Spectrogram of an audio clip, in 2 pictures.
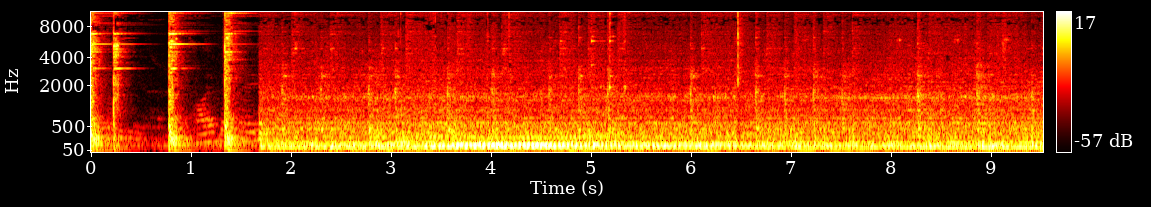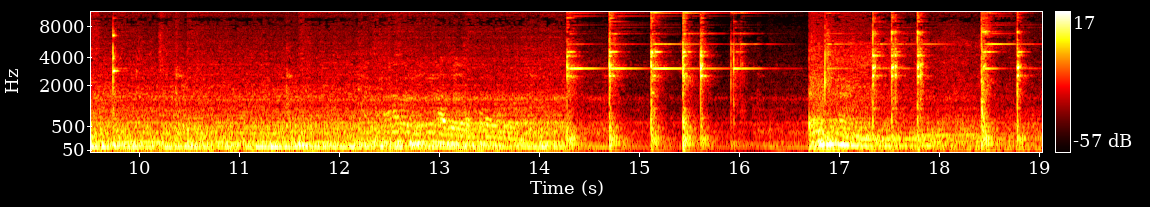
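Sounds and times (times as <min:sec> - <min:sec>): metallic clinks of tools on metal: 0:00.0 - 0:02.4, 0:14.3 - 0:19.0.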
